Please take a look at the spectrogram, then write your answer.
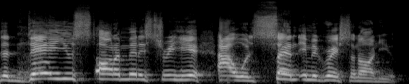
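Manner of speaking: ordinary talk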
